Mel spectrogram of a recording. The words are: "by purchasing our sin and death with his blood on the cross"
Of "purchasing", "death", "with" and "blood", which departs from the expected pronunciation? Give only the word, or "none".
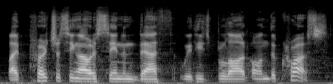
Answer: none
